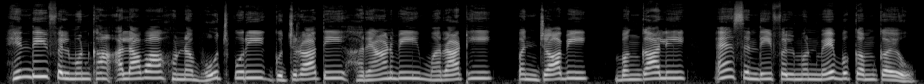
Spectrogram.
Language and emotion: Sindhi, neutral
